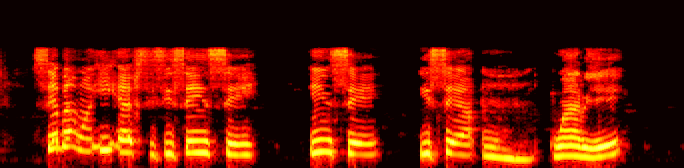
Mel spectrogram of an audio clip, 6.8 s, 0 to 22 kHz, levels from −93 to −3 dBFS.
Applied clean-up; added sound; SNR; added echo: none; none; none; none.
